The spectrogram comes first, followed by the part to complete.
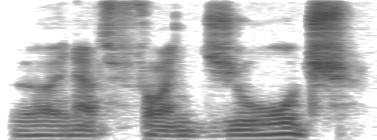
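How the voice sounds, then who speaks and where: A man giving casual gameplay commentary as a retro game reviewer, grumbling in exasperation and yelling at the game. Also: a bass voice, monotone, slow pace.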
